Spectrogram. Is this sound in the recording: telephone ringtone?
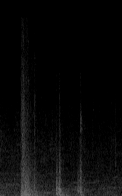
no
